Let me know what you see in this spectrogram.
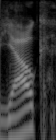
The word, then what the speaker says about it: Yauch: The Beastie Boy, Adam Yauch.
